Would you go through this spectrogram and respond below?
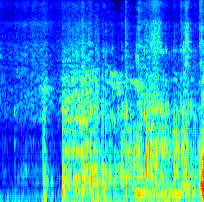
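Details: Xiao Mi, a pet dog, happy with today's weather, gives a rough, drawn-out grumbling roar that starts abruptly after a short thud and wavers on for nearly two seconds.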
